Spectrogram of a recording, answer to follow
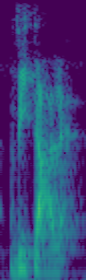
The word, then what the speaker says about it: Vitale: book by jubitale yes that's an italian name and that's how you pronounce it with an italian accent vitale all right i actually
